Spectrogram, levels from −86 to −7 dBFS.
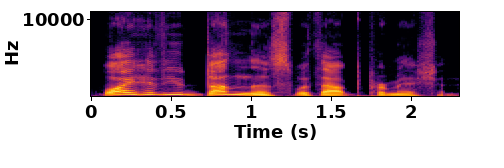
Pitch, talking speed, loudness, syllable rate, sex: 160 Hz, 180 wpm, -17 LUFS, 4.6 syllables/s, male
